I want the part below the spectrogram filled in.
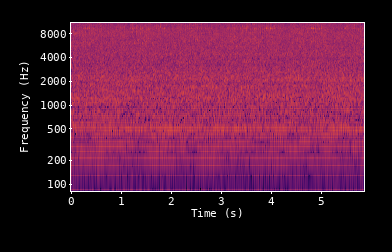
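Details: Yard Machines lawn mower, bought not running and treated with Seafoam, hot restart: steady, even drone with constant tones and no misses, surges or knocks; the engine runs smoothly and sounds healthy.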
